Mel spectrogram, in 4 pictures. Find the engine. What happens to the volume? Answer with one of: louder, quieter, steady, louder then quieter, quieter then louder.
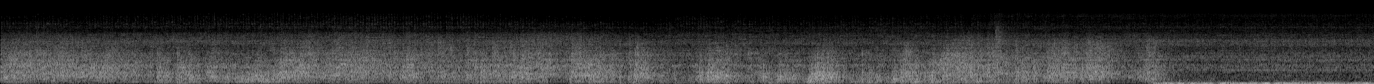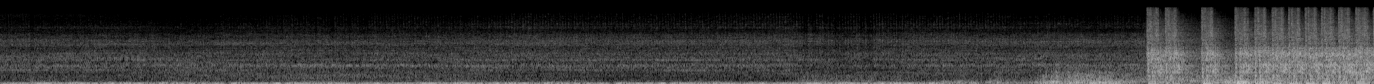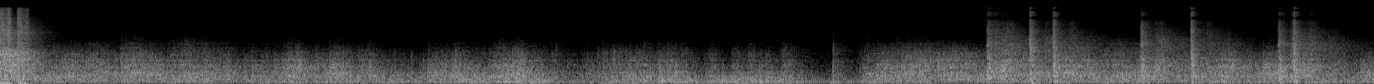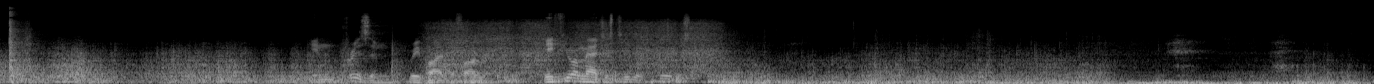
steady.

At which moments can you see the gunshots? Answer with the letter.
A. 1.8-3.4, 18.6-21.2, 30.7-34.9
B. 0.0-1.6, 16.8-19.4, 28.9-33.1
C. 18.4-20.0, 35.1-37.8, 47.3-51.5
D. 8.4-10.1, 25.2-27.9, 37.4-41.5
D.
